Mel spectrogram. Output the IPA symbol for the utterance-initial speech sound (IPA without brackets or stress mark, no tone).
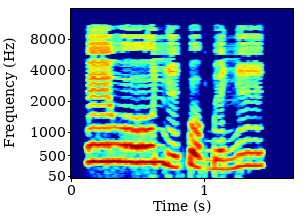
e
